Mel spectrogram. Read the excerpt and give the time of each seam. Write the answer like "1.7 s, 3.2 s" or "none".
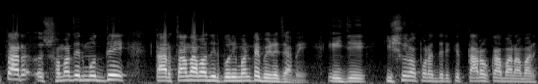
3.1 s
